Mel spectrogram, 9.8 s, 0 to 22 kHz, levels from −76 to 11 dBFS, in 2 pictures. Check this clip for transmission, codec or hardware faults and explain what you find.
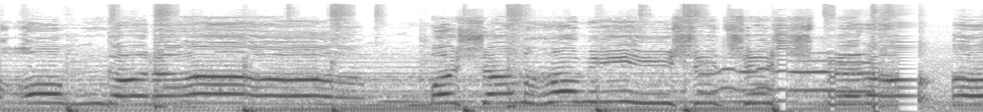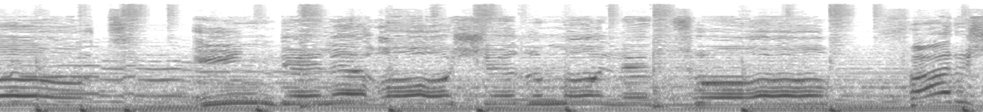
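The clip has a cluster of late-delivery faults between about 3.9 and 4.8 s: three short stalls from a late packet, then a longer call audio freeze.

Short stalls from a late packet occur at 3.89–3.95 s, 4.15–4.19 s and 4.37–4.41 s. Each time the jitter buffer briefly ran dry, so the last sound was stretched for 40, 20 and 20 ms, heard as a held sound with a slight buzz or dip. Unlike packet loss, nothing is skipped. The audio resumes where it stopped, just slightly later.

The call audio freeze runs from 4.49 to 4.78 s. The sound hangs as a fading buzz or hiss for about 270 ms and never drops to silence, likely because packets were held up long enough to empty the buffer. It differs from the stalls by its length, and no content is lost afterwards.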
